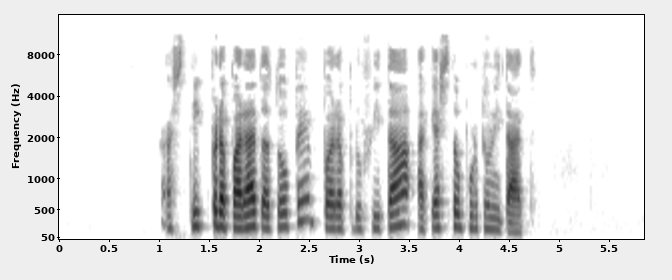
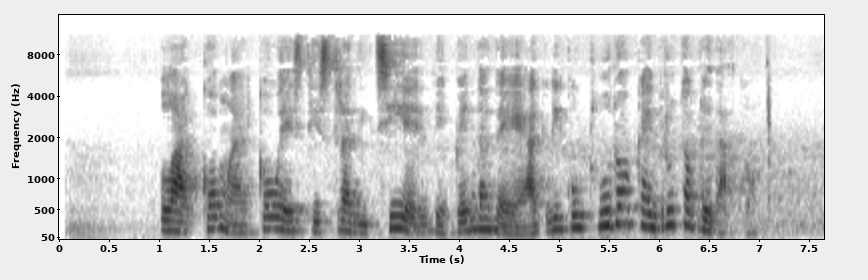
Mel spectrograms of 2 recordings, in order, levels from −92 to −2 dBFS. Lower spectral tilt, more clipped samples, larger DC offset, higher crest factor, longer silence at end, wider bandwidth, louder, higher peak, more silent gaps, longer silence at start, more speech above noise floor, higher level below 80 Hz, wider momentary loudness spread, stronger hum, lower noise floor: about the same, -5 dB/octave vs -4.5 dB/octave; neither; neither; about the same, 22 dB vs 20 dB; first, 1.25 s vs 0.55 s; about the same, 11.5 kHz vs 11.5 kHz; about the same, -25 LUFS vs -27 LUFS; first, -4 dBFS vs -8 dBFS; neither; about the same, 1.05 s vs 1 s; first, 64 dB vs 38 dB; second, -84 dBFS vs -62 dBFS; first, 19 LU vs 10 LU; neither; first, -89 dBFS vs -65 dBFS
